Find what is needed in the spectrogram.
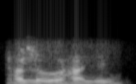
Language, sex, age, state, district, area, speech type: Punjabi, male, 30-45, Punjab, Kapurthala, urban, conversation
